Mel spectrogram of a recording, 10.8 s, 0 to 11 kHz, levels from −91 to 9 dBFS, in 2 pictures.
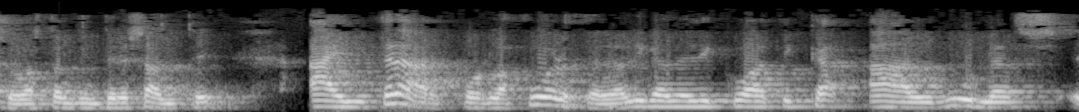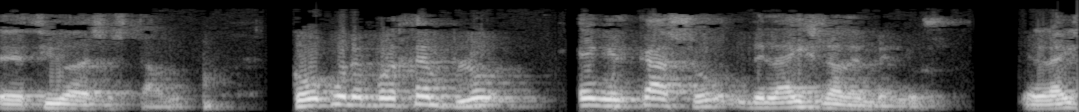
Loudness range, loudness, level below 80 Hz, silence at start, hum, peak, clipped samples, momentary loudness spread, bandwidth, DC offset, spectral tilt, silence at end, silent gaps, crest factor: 2 LU; -11 LUFS; -52 dBFS; 0 s; none; 0 dBFS; under 0.1%; 9 LU; 7.4 kHz; under 0.1%; -7 dB/octave; 0 s; 6.74-6.86 s, 8.25-8.29 s, 10.27-10.48 s; 10 dB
